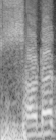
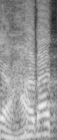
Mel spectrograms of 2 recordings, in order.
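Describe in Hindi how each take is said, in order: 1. यह शब्द स ध्वनि से शुरू होता है। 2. यह शब्द ह ध्वनि से शुरू होता है। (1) "वो सड़क नहीं बोलेंगे" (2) "हड़क बोलेंगे"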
